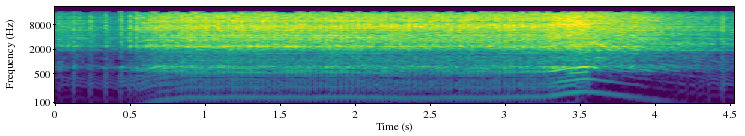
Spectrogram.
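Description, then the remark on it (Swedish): A chainsaw sputters and catches, then holds a loud, steady idle before revving up sharply near the end and winding back down. “Det blir hjulet av en motorsåg som brummar igång veckan för att summera omdömet av Manchester Uniteds insats i derbyt mot Manchester City, som de förlorade med 1-4.”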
